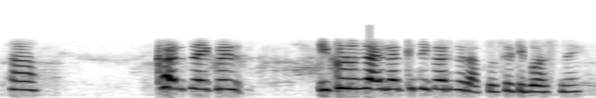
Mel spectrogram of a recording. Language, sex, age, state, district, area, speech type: Marathi, female, 18-30, Maharashtra, Nashik, urban, conversation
